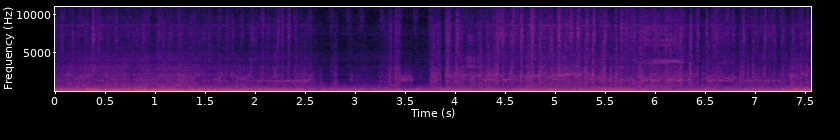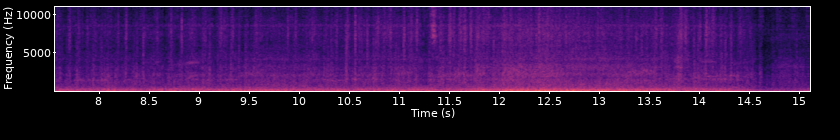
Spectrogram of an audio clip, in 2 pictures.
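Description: Wind buffeting an action camera's microphone in flight under a tandem paraglider: a steady low rumble that swells near the end.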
